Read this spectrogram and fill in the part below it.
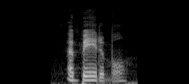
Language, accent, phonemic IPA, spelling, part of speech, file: English, US, /əˈbeɪt.ə.bəl/, abatable, adjective, En-us-abatable.ogg
- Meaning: Capable of being abated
